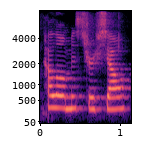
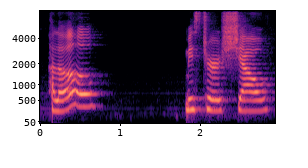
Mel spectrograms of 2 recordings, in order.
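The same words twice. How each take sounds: First: Said in the usual way. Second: Calling out. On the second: Real, not acted. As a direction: call out to a caller who isn't answering. Calling out to silent caller.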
